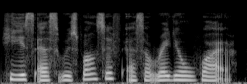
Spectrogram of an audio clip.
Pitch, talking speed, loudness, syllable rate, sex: 210 Hz, 195 wpm, -19 LUFS, 5.4 syllables/s, female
